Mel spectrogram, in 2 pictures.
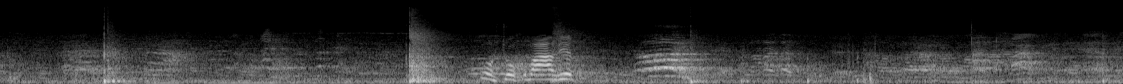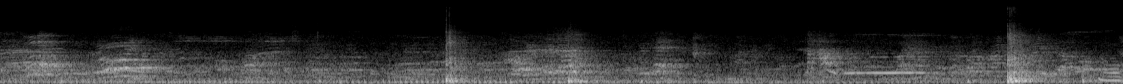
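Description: Hands slap a volleyball hard.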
